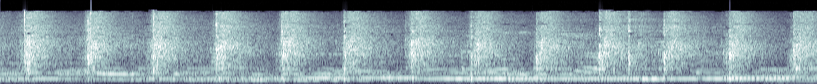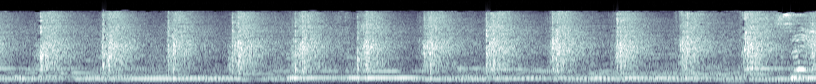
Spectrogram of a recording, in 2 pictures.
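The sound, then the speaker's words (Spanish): An audience claps together in a steady, even rhythm of about two claps per second, loud and continuous throughout, over a sustained low hum of voices. “Aplaudámosle una vez más.”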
